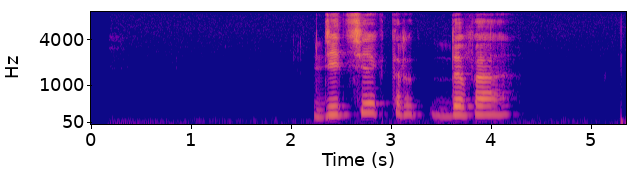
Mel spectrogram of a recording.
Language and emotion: Russian, sad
